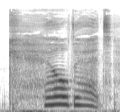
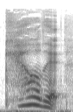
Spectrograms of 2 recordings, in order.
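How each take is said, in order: First: Slow, drawn-out stress on "Killed"; savoring "Killed it" word by word; emphatic praise. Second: Said in the usual way. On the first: Shown as a demonstration. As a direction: lean hard into "Killed it", slowly. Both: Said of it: "The guy who played Graf killed it".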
